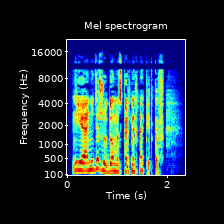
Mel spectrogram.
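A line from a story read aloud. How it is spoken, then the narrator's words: Timid. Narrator (Russian): робко сказала она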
